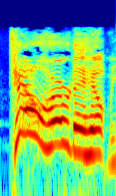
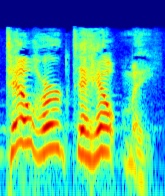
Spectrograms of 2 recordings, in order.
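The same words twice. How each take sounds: First: It is said in an exasperated, complaining tone. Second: It is read in a neutral tone.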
